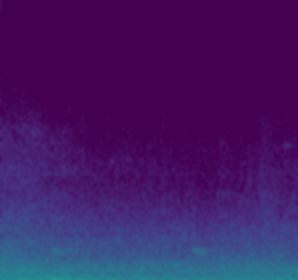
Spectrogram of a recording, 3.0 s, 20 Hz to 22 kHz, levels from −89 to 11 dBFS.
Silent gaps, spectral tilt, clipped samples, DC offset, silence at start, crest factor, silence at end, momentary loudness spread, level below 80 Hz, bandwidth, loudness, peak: none; -6.5 dB/octave; under 0.1%; under 0.1%; 0 s; 14 dB; 0 s; 5 LU; -48 dBFS; 14 kHz; -42 LUFS; -26 dBFS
